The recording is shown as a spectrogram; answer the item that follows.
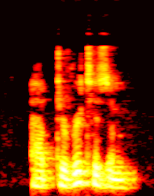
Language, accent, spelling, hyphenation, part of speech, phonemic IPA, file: English, Southern England, abderitism, ab‧de‧rit‧ism, noun, /ˈæbdəˌɹɪtɪzm̩/, LL-Q1860 (eng)-abderitism.wav
- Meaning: The theory that humanity's morality will never advance beyond its present state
